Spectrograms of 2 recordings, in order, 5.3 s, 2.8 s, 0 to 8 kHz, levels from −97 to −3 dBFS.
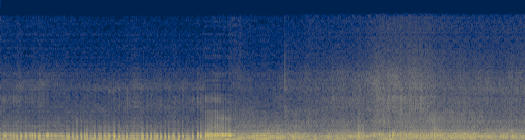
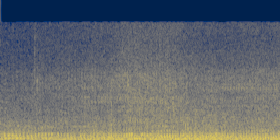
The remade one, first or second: first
